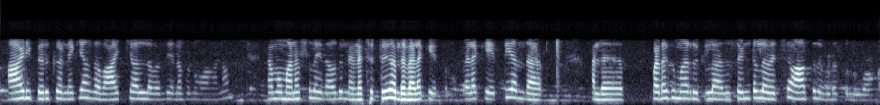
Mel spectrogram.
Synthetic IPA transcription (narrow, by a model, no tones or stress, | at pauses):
aːɽipɛɾɯkːɯɐnːekːjĩɐŋɡɐʋaːjkːaːllɐʋɐnd̪ɯɛnːɐpɐɳːɯʋaːŋɡɐnːaːnɐmːɐmɐnɐsɯlɐɛðaːʋɐðɯnɪnɛt͡ʃːɯʈːɯɐnd̪ɐʋɛɭɐkːɐɛt̪ːɐmõʋɛɭɐkːɐɛt̪ːiɐnd̪ɐ | ɐnd̪ɐ | pɐɽɐɣɯmaːd̪ɾɪɾɯkːɯlːɐːðɯsɛɳɖɾɪlɐʋɐt͡ʃːɯaːt̪ːɯlɐʋɪɽɐsɔlːɯʋãːŋɡɐ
